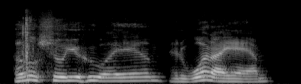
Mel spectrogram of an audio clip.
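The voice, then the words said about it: A bad celebrity impression. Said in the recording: “That's the worst impression I ever heard. ... That's the worst impression ever. ... That was my Nicolas Cage impression.”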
